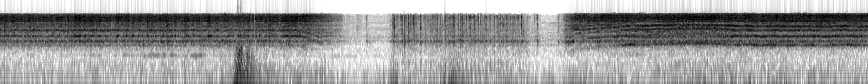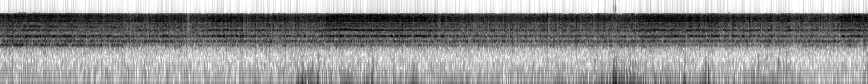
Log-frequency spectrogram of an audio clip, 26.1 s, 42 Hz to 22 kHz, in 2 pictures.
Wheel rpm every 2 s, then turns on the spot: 200, 200, 80, 30, 120, 200, 200, 200, 200, 200, 200, 200, 200.
6-8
